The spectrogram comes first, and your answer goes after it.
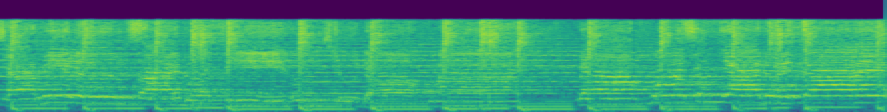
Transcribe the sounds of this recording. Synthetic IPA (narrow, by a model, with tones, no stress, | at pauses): t͡ɕa˧˩miː˧˥˨lɯː˧msaː˨˦˥jdu˨˩əjt̪iː˧ | ku˧nsuː˨˩dɔː˨˩k̚maː˧ | dɔː˨˩k̚mɔ˧jsa˨˦njaː˧du˧˩əjka˧j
